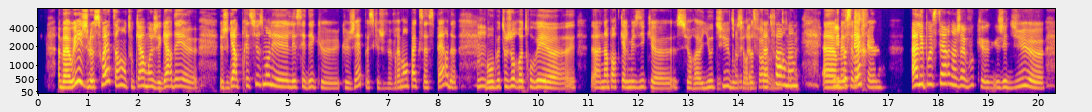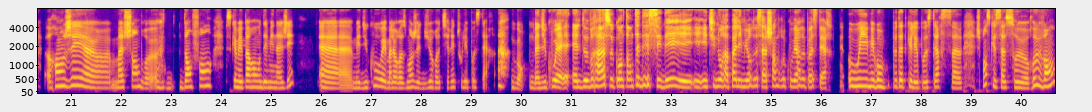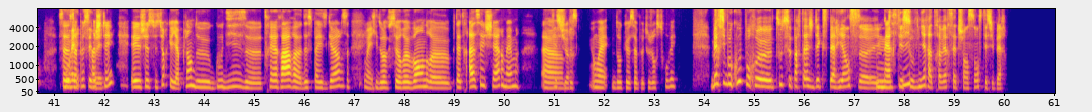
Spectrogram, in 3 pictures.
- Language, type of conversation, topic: French, podcast, Quelle chanson te rappelle ton enfance ?
- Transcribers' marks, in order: tapping; chuckle; other noise; laughing while speaking: "Ouais"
